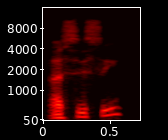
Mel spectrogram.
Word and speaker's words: Assisi: Assisi is the much loved national patron saint.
